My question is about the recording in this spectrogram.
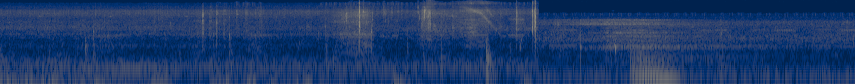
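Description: Wind and lapping water around a fishing kayak, with scattered sharp clicks and knocks through the middle. A short, loud, low thump comes about eight seconds in.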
